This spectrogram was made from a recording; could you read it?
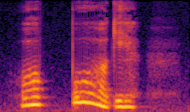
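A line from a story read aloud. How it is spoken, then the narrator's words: Muttered. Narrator (Russian): пробормотала Сахариса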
